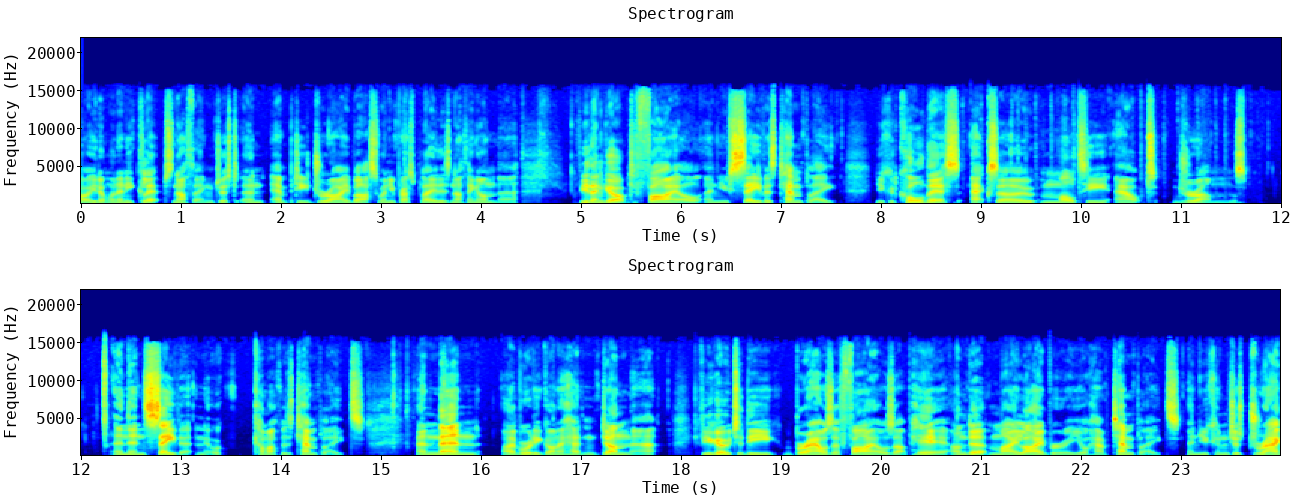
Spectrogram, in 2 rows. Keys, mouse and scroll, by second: 0.3 Tab, 0.8 Tab, 9.0-11.4 typing, 14.2 click, 15.3 BackSpace, 15.6 BackSpace.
